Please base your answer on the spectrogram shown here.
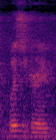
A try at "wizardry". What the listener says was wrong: No, it just sounds like you're talking about piss magic almost, because it sounds like you, emphasis in the whiz part. It's wizardry.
